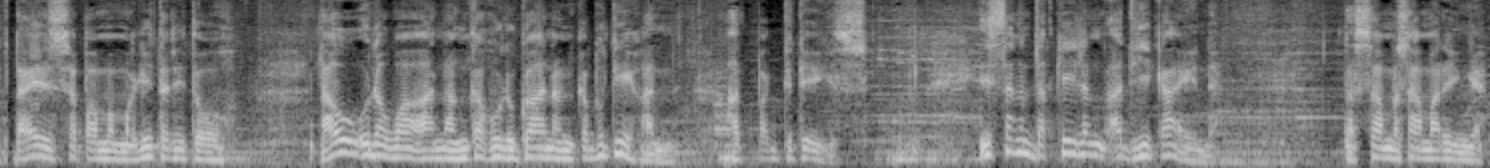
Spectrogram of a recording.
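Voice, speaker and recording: Filipino man, solemn scripted announcer, expressive melody in the voice, clear music bed. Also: mid-range voice, a little slow, long pauses. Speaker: announcer, programme host. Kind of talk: scripted dramatic radio announcing. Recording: music under the voice.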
